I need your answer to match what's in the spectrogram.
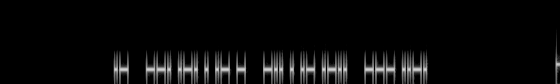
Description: Morse code, heard as a keyed tone, about 44 wpm, 700 Hz. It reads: A GREAT DEAL OF
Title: Sets of 4 Words 45wpm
